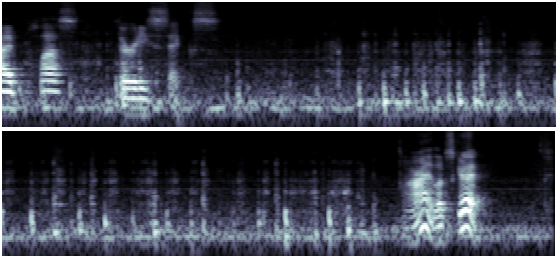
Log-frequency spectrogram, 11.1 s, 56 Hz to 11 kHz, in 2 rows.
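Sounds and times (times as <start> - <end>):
low steady hum: 0.0 - 11.0
marker scratching on surface: 3.2 - 9.4.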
